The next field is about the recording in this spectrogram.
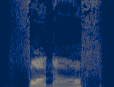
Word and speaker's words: FNAF: Bendy and FNAF, pronounced by the kids as Funoff, which is Five Nights at Freddy's, is all the rage with our son and all his friends.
